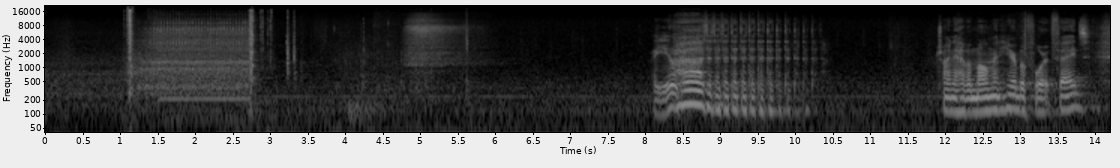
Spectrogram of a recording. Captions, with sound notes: [projector whirring] [Duke inhales] -Are you... -[warms up vocal cords] Trying to have a moment here before it fades,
